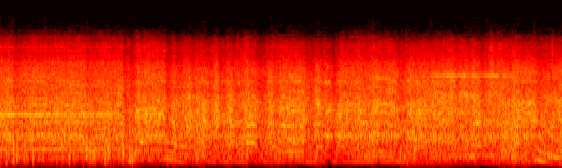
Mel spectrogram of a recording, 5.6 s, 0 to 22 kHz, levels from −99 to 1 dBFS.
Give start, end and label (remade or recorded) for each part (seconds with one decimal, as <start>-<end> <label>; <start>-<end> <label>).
0.0-0.4 recorded; 0.4-1.1 remade; 1.1-2.1 recorded; 2.1-5.6 remade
